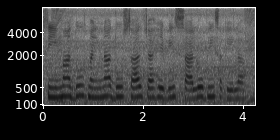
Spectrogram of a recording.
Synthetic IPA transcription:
siːmãd̪uːmɐɦiːnad̪uːsaːlt͡ʃaːɦebiːsːaːlõbʱisɐkeːlaː

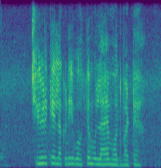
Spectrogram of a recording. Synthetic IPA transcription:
t͡ʃʰiːɽkeləkɽibɐɦʊt̪emʊlaːemɔɦʊt̪bəʈeː

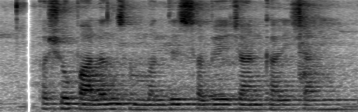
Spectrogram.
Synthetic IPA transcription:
pəɕupalənsəmbənd̪ʱit̪səbʱed͡ʑankaɾiːt͡ɕaɦi

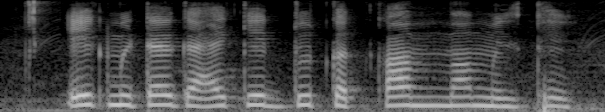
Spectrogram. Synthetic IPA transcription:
eːkmiːʈəɾɡaːjked̪ʊd̪̚kət̪kamãmɪlt̪ʰeː

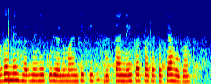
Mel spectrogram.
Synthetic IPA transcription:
ɐɡəɾmẽɦɐɾmɛ̃ːnepuːɾiɐnʊmaːnt̪ikɪsbʱʊkt̪aːnːɐɦĩkɐɾpat̪at̪okjaːɦoːɡaː

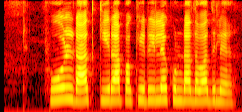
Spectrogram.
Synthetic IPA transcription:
pʰuːlɖaːt̪kiɾaːpɐkːiɾilekʊɳɖaːd̪ɐʋaːd̪ɪle

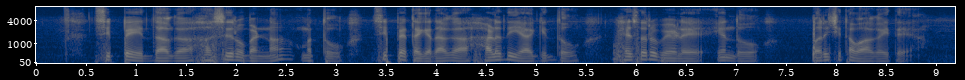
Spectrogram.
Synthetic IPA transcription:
sipːeid̪ːaːɡɐhɐsiɾubɐɳːɐmɐt̪ːusipːet̪ɛɡed̪aːɡɐhɐɭɐd̪ijaːɡid̪ːuhɛsɐɾubeːɭe̞end̪u | pɐɾit͡ʃit̪ɐʋaːɡɐjit̪ḛ

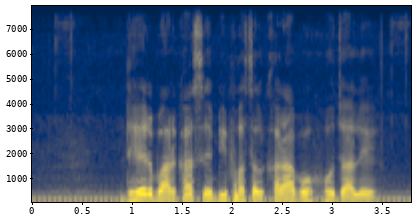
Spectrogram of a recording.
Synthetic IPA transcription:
ɖ̪ʱeːɾbaːɾkʰasebʱipʰəsəlxəɾaːbhod͡ʒaːleː

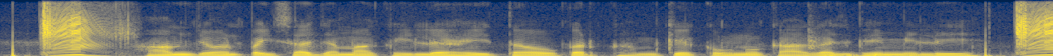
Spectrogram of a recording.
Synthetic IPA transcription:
həmd͡ʒəʋənpəɪsad͡ʒəmakəileɦəit̪ɔoːkəɾɦəmkekoːnokaːɡəd͡ʒbʱimɪli

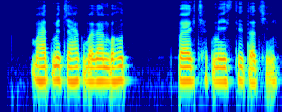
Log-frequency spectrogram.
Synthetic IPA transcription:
bʱat̪mẽt͡ʃaɦəkbəɡaːnbəɦut̪̚ | pəjkt͡ʃʰət̪meist̪ʰit̪at͡ʃʰḭ

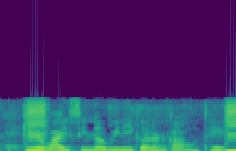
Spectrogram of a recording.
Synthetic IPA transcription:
keʋajsinəʋinikəɾəɳkaɦot̪ʰe

